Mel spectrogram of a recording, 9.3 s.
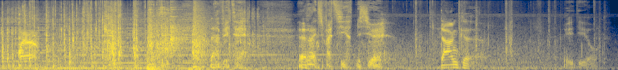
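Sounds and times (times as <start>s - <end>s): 
wooden door being smashed open: 0.0s - 3.5s
speech: 4.5s - 6.0s, 6.6s - 7.2s, 8.5s - 9.0s.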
